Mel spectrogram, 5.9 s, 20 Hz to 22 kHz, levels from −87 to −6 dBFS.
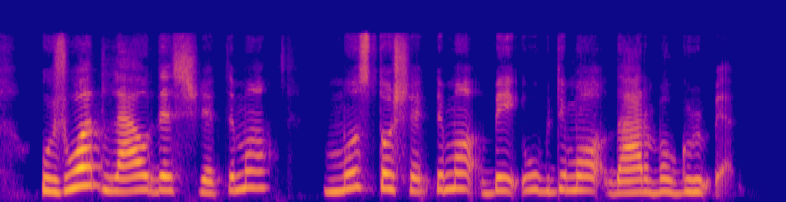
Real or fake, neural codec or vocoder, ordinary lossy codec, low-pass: fake; codec, 16 kHz in and 24 kHz out, 0.9 kbps, LongCat-Audio-Codec, four codebook decoder; MP3, 96 kbps; 10.8 kHz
